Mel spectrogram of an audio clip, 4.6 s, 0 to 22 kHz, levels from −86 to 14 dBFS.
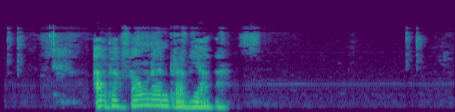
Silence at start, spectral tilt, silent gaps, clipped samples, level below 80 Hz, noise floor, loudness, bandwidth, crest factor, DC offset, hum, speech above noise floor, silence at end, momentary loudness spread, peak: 0.05 s; -5 dB/octave; none; under 0.1%; -62 dBFS; -64 dBFS; -21 LUFS; 9.6 kHz; 22 dB; under 0.1%; none; 45 dB; 0.35 s; 23 LU; 0 dBFS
